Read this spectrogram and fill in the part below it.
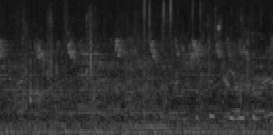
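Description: People walk past close by, their footsteps tapping on the pavement.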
